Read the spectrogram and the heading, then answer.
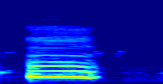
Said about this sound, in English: Yeah, it's just my TV.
